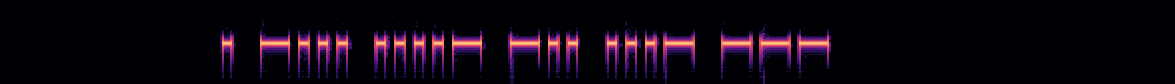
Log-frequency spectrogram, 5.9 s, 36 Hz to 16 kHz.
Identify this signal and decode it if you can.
Morse code, heard as a keyed tone, about 25 wpm, 700 Hz. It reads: EB4DVO
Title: DXCC-100 Call Signs - 6 Characters - 25wpm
